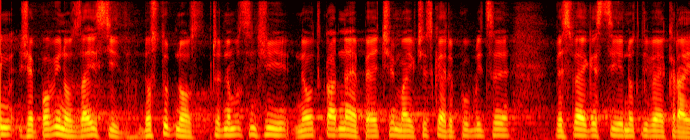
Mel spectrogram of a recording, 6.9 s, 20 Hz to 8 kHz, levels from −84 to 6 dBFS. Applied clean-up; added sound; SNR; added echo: none; none; none; none.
